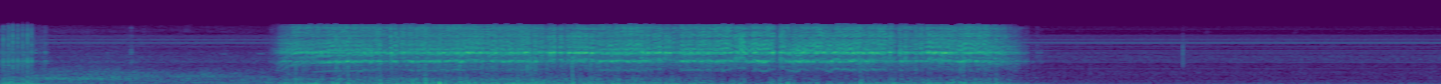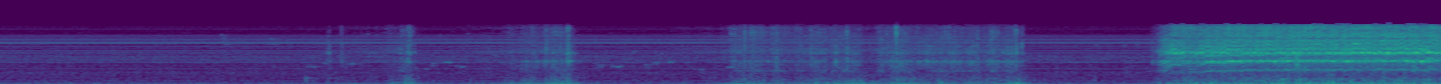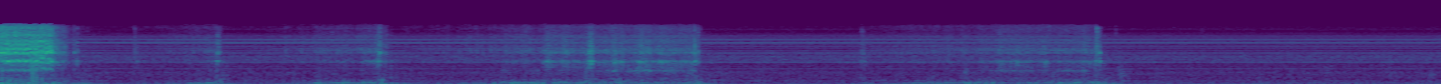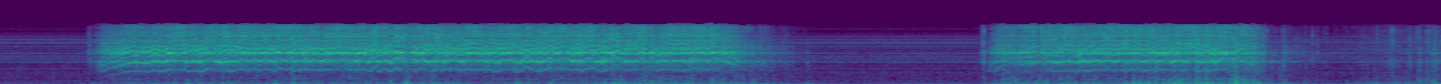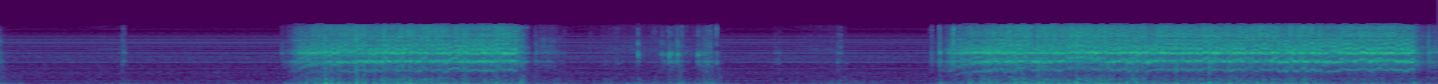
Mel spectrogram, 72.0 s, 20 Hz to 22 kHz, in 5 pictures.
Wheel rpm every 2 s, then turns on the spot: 0, 80, 160, 160, 150, 10, 0, 0, 0, 0, 0, 10, 10, 130, 120, 0, 0, 10, 0, 10, 0, 0, 120, 160, 160, 40, 50, 130, 10, 0, 90, 80, 0, 50, 160, 150.
22-24 34-36 38-40 56-58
